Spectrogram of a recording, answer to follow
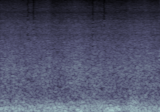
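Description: Steady rush of wind buffeting a phone microphone, with the sea's noise beneath it, out on the open deck of a ship in icy water.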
